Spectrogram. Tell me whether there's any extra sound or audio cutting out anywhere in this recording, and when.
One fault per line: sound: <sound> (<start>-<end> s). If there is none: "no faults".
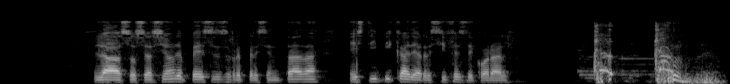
sound: cough (5.8-7.3 s)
